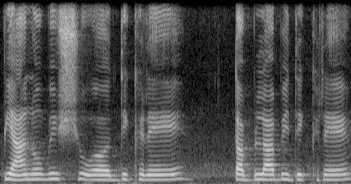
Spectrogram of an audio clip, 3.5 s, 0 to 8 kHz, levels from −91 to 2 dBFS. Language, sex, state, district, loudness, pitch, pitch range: Hindi, female, Bihar, Sitamarhi, -20 LUFS, 215 Hz, 210-225 Hz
